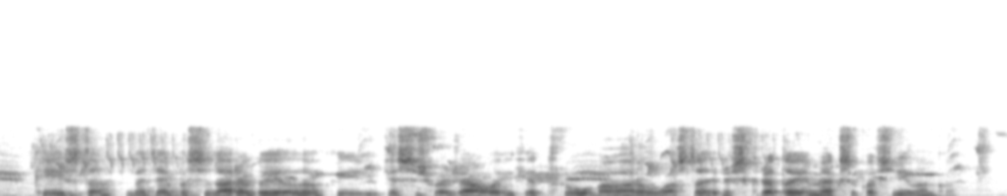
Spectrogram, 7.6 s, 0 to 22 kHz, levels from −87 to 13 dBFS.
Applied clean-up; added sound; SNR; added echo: neural mask model RNNoise.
